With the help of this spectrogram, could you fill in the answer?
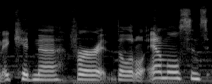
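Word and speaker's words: echidna: Uh the word akidna comes from the Greek akidna. Um there's not much of a difference in pronunciation there.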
